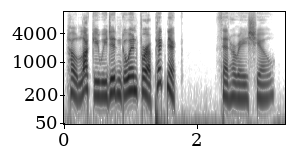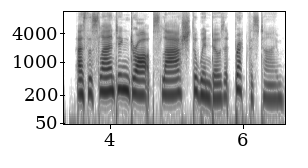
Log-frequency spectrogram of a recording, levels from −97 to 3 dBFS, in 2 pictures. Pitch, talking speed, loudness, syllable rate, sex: 205 Hz, 190 wpm, -20 LUFS, 5.0 syllables/s, female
